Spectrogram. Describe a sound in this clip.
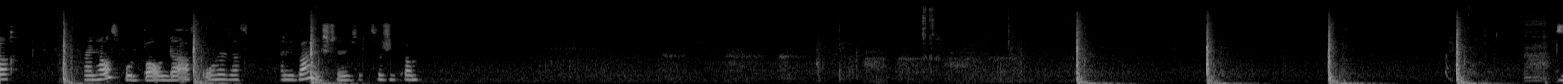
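An axe chops into a tree trunk with sharp wooden thuds.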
